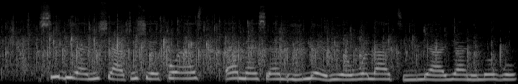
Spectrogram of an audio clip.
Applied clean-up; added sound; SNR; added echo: none; Applause / Crowd; 7 dB; none.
